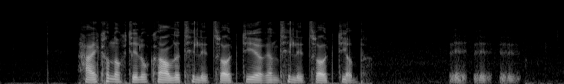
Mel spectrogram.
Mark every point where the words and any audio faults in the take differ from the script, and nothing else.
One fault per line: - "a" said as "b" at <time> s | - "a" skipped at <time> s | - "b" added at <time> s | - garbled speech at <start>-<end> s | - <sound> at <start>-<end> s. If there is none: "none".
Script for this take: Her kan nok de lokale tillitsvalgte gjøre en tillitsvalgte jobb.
- laugh at 4.5-5.2 s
